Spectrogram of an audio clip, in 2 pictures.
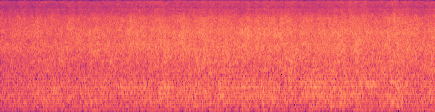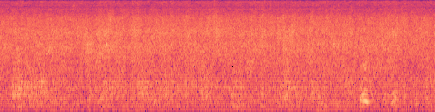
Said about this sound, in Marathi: पाऊस जरा कमी झालेला आहे आता पाऊस आमच्याकडं भरपूर आहे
